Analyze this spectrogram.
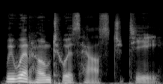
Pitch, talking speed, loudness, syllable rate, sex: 95 Hz, 295 wpm, -21 LUFS, 5.9 syllables/s, male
